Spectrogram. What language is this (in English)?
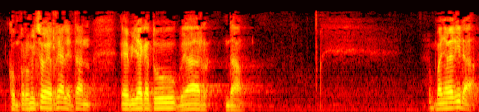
Basque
